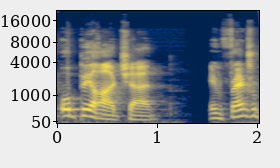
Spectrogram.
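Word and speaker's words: Opéra: Opera, but we pronounce it opera, chat.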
